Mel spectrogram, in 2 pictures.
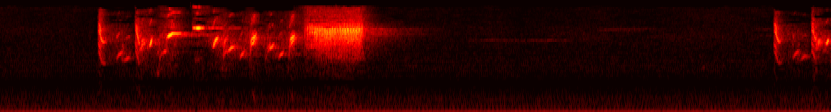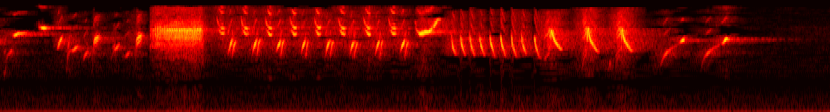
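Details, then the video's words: Khalwi black goldfinch singing without faults: a short twittering phrase ending in a buzz, a two-second pause, then a longer bright series of rattling trills and clear slurred notes. "Chardonneret Noir Khalwi Chant sans fautes"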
